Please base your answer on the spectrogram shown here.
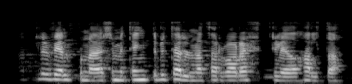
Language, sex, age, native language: Icelandic, female, 20-29, Icelandic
